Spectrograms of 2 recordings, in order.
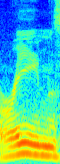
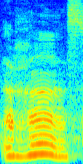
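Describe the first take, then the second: First: It is said the English way. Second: It is said the French way.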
